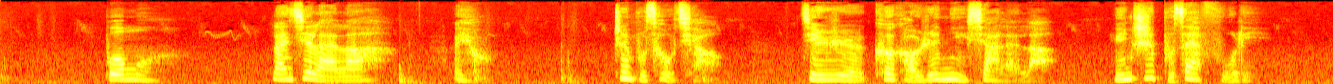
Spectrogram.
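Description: A young woman answers calmly in a soft voice.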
